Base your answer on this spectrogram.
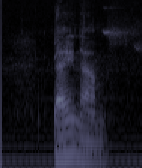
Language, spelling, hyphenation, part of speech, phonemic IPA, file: Dutch, bijnaam, bij‧naam, noun, /ˈbɛi̯.naːm/, Nl-bijnaam.ogg
- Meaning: nickname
